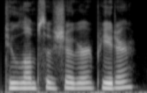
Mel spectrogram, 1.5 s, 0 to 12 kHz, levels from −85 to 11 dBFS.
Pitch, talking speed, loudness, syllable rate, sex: 195 Hz, 205 wpm, -15 LUFS, 5.3 syllables/s, female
